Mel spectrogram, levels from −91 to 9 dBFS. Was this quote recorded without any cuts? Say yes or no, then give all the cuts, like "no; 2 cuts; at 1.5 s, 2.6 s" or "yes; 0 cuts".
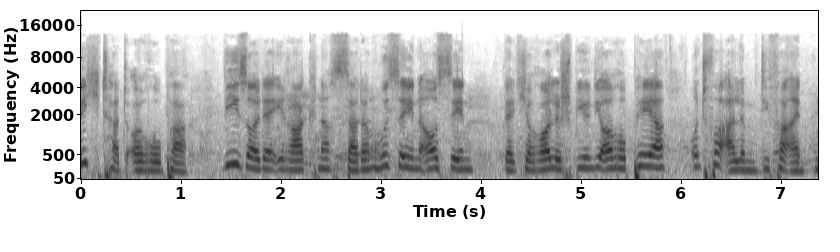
yes; 0 cuts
